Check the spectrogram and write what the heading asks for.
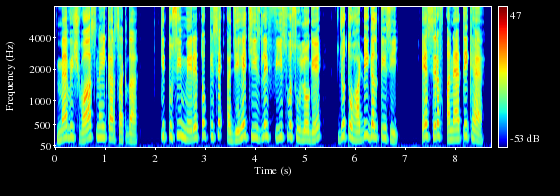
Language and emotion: Punjabi, disgusted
